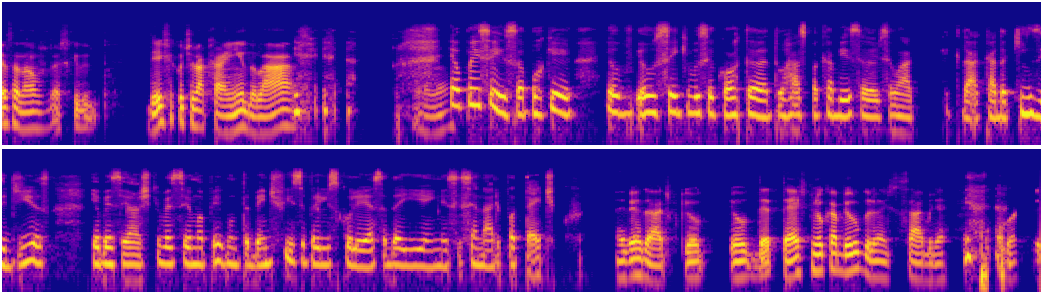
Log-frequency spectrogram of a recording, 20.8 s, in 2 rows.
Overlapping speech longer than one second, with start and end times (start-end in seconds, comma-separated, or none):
none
